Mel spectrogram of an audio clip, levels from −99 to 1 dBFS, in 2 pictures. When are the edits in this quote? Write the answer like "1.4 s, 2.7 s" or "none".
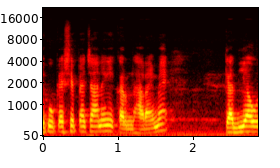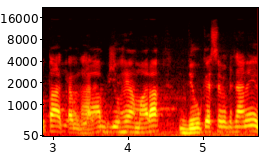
3.6 s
